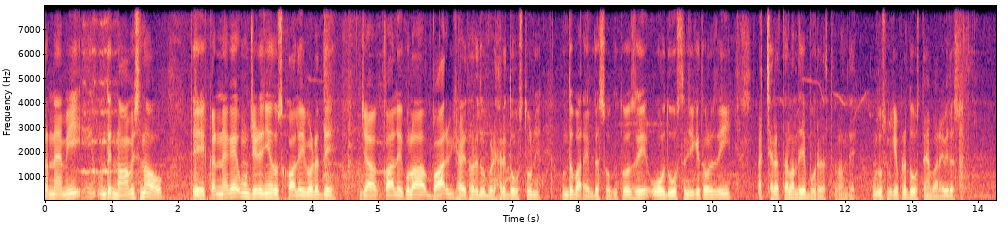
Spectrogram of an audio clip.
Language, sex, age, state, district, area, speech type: Dogri, male, 18-30, Jammu and Kashmir, Udhampur, rural, spontaneous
